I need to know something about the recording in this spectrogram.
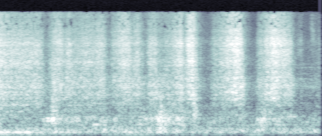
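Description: Aluminium straightedge worked back and forth along the wet cement plaster of a concrete sunshade's edge, a rasping scrape in repeated strokes about every half second to second.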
